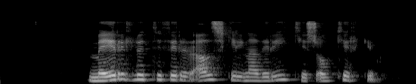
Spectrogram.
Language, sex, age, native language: Icelandic, female, 50-59, Icelandic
